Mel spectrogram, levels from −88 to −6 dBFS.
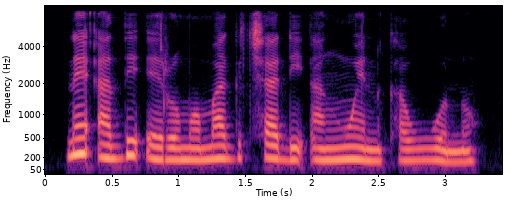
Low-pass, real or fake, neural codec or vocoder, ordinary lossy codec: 7.2 kHz; real; none; none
